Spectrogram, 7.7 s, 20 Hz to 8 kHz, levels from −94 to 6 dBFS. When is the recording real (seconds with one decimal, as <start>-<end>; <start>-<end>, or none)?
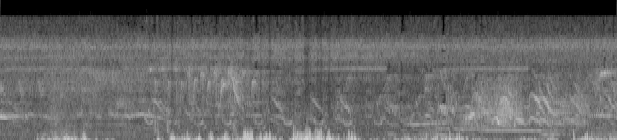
0.0-0.6; 1.8-7.7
